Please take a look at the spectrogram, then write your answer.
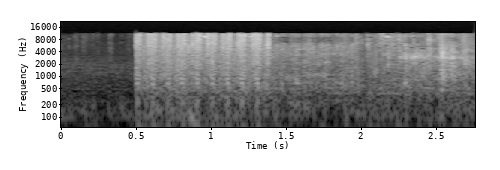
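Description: Rapid automatic gunfire from the Call of Duty: Modern Warfare 2 video game erupts after a quiet half second, a dense rattling burst that runs for about a second and then gives way to a sustained, slightly thinner stream of shots and game noise.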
